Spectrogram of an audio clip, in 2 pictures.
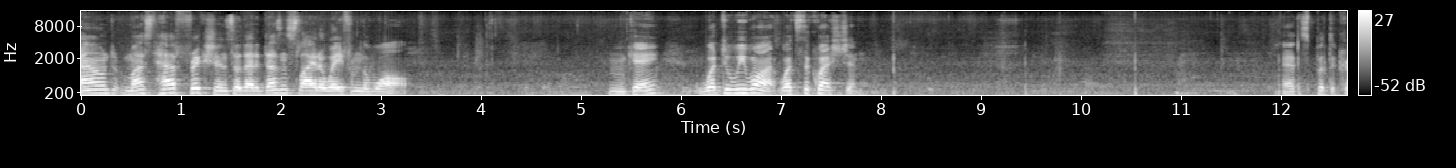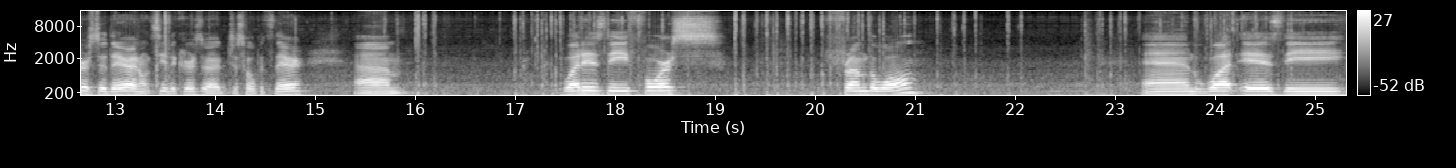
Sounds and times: Speech: 0:00.0 - 0:03.4, 0:04.5 - 0:07.9, 0:12.0 - 0:15.9, 0:17.5 - 0:19.2, 0:20.2 - 0:21.1, 0:23.3 - 0:25.3.

